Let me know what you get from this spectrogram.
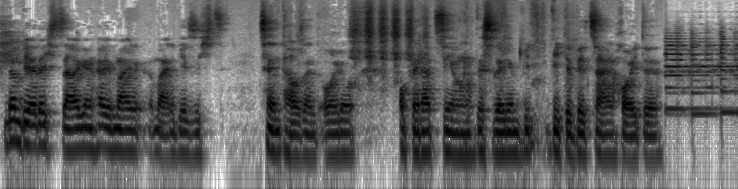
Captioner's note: laughs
